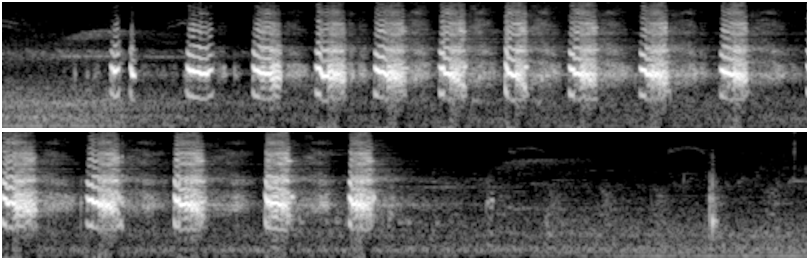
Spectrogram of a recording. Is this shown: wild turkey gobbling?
yes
